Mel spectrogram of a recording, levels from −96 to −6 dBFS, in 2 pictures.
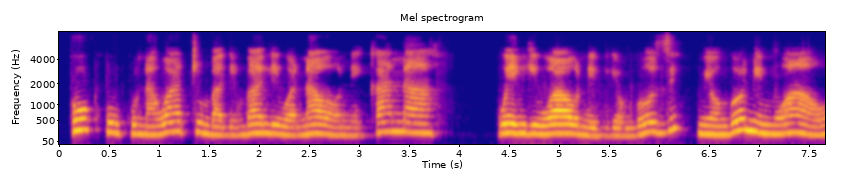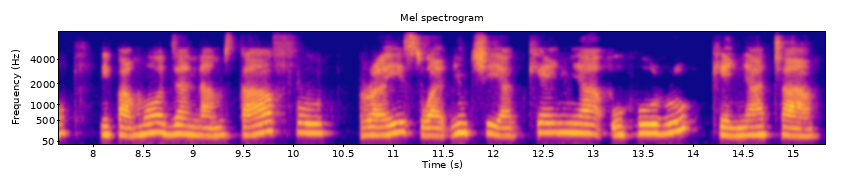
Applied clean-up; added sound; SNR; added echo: neural mask model DeepFilterNet 3.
